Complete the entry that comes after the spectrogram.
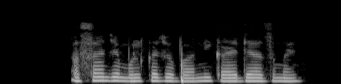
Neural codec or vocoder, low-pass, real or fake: none; 7.2 kHz; real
